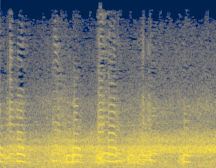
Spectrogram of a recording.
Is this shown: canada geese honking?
yes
